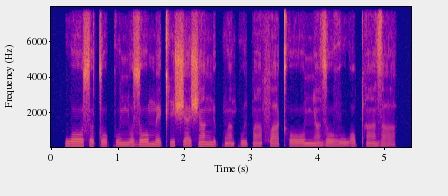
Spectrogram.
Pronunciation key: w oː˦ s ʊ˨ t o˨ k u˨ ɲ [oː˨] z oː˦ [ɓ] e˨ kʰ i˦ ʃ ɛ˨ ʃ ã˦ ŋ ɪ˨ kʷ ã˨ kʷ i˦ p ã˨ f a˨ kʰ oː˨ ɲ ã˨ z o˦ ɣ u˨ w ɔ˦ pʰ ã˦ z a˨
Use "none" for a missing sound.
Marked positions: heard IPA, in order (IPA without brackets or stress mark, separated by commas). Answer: o˨, m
